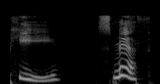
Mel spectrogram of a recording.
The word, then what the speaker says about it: Psmith: name is p Smith P Smith the p is silent P Smith PE Smith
